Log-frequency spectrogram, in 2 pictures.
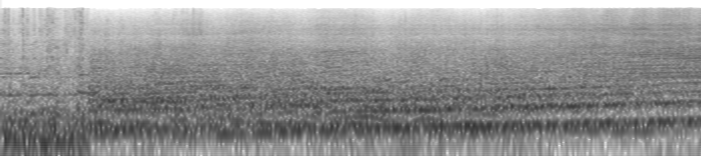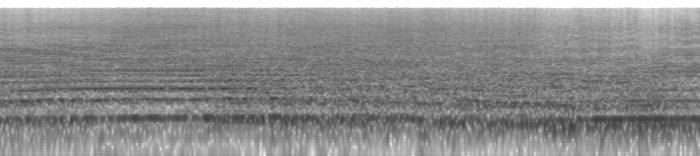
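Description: A pack of short-track stock cars running together on the track: many engines in a steady combined drone whose pitch rises and falls slowly as the field goes by.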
